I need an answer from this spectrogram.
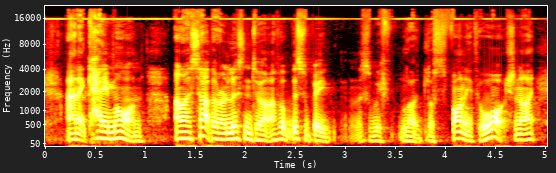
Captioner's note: none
